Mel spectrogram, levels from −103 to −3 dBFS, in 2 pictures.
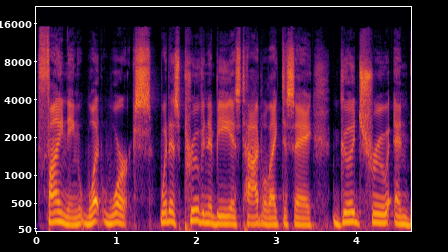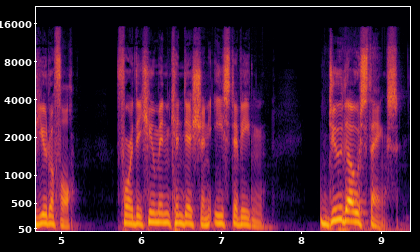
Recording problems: none

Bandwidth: 15 kHz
